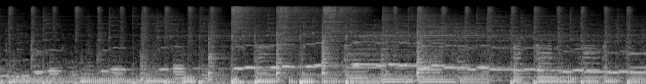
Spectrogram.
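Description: Live jazz quartet of electric guitar, keyboard, electric bass and drum kit playing a jazz standard in a pseudo-bulerías flamenco feel: a running melody over bass and drums, with a wash of cymbals about two and a half seconds in.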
